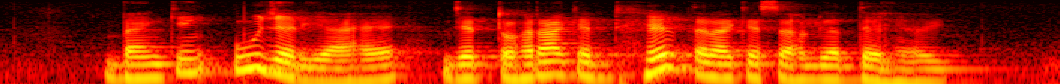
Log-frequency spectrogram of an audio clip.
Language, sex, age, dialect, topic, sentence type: Magahi, male, 36-40, Southern, banking, statement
